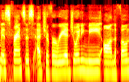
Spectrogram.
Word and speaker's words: Echeverria: Well, I've always pronounced it Echeverria, but, you know, my dad has a little heavier of an accent, so it's a little different. I like it. Echeverria. Like Etch-a-Sketch.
